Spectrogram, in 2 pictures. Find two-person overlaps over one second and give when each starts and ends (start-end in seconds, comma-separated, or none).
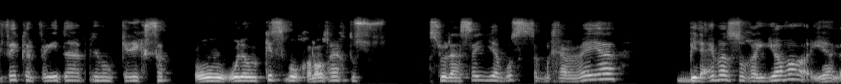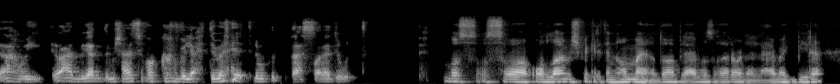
none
